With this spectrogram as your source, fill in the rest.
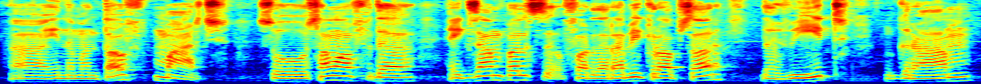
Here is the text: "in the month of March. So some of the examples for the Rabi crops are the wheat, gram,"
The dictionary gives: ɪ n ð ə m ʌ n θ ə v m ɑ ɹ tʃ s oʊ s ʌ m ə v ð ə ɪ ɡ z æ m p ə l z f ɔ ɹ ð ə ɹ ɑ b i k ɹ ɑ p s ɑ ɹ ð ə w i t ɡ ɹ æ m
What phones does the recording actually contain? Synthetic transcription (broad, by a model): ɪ n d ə m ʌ n t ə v m ɑ ɹ tʃ s oʊ s ʌ m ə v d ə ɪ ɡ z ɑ m p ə l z f ɔ ɹ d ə ɹ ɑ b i k ɹ ɑ p s ɑ ɹ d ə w i t ɡ ɹ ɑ m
